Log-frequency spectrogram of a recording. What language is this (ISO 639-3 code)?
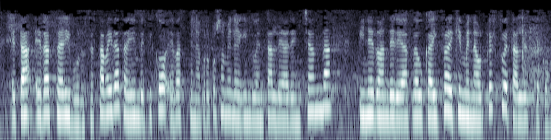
eus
